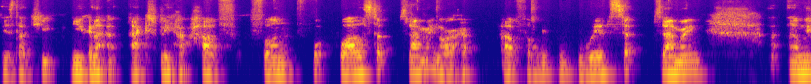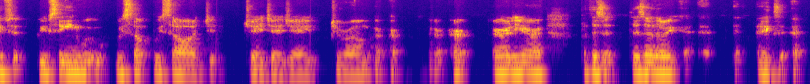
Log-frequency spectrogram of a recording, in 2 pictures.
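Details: Stammering (stuttering) in an adult woman who describes herself as a person who stammers, with audible part-word and whole-word repetitions.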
